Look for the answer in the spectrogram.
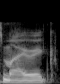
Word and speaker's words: Myrick: It's Myrick, but a lot of people say Myrick.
